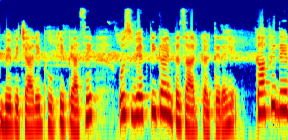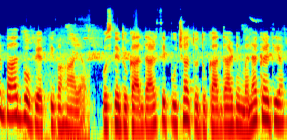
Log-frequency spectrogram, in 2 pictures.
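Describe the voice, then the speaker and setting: A woman's voice: medium pitch, animated, moderate pace, darkish tone, a little hiss or hum. A woman narrating a scripted children's moral story as the storyteller.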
